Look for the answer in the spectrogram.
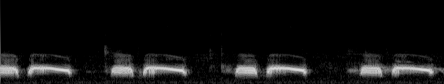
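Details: Caged decoy spotted dove giving four two-part phrases: a brief rough note, then a drawn-out mellow coo that bends down at the end. Phrases come about once a second in quiet surroundings.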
